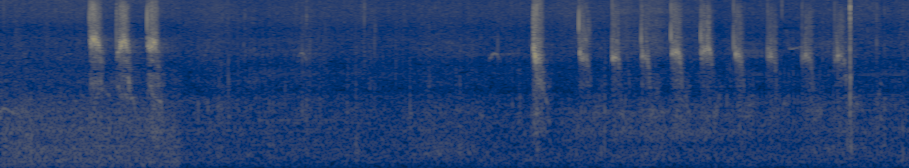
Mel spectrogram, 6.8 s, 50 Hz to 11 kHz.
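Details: Sparrows coming to be fed on 1 January 2022, on the way home: three sharp high chirps, a pause, then a quicker run of about ten short chirps, over a faint low murmur at the start.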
